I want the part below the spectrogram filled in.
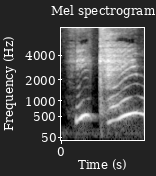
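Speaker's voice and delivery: very high thrilled cry. Acted. Oliver discovering Santa's visit, thrilled high cry. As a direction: burst out with joy. Children find Santa came.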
